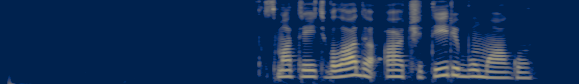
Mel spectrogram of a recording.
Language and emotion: Russian, neutral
